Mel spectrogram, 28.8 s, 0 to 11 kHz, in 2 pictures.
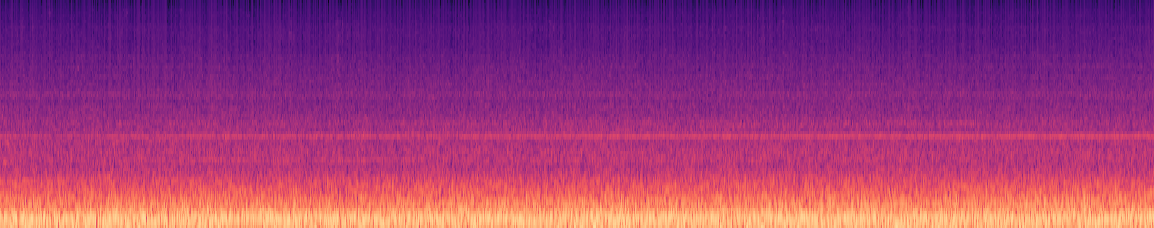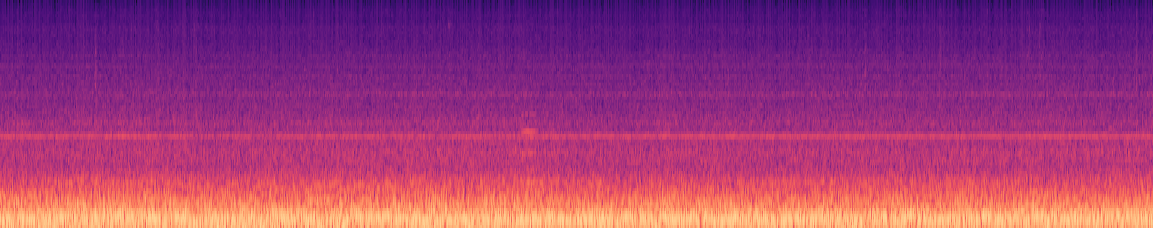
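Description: Cabin noise of a Boeing 737-700 in flight: the CFM56-7B engines and rushing air make a steady, loud low rumble with a faint steady whine above it.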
